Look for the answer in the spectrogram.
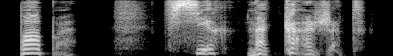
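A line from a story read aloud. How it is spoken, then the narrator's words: Snorting through tears. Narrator (Russian): фырчит сквозь слезы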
